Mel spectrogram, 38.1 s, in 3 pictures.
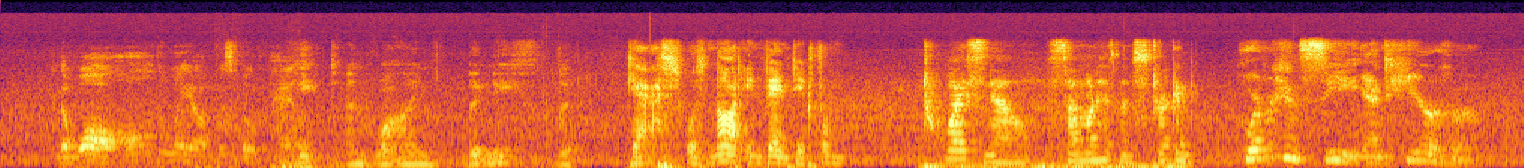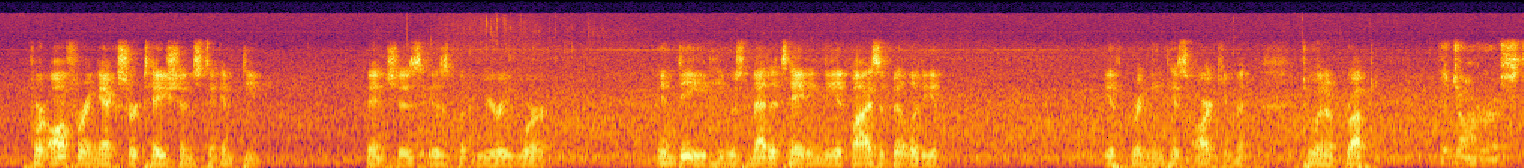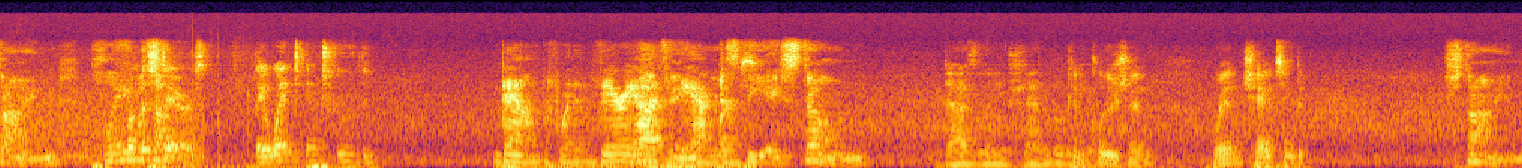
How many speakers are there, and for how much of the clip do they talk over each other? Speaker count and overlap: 6, about 7%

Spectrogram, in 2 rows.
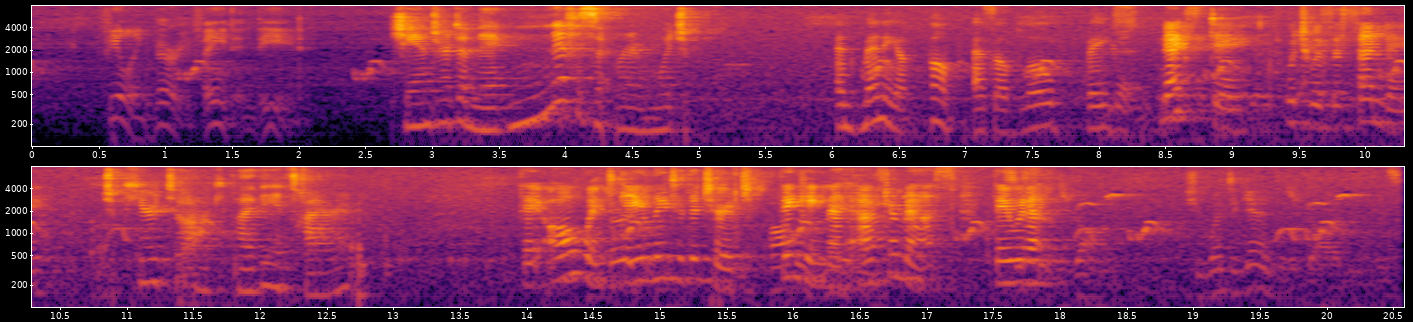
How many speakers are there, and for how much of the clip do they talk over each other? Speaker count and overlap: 5, about 22%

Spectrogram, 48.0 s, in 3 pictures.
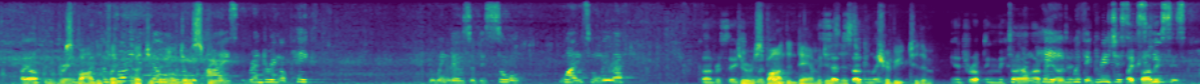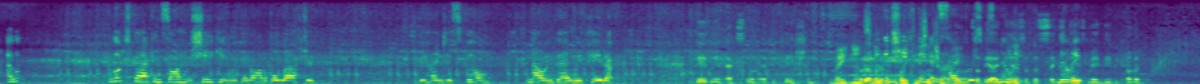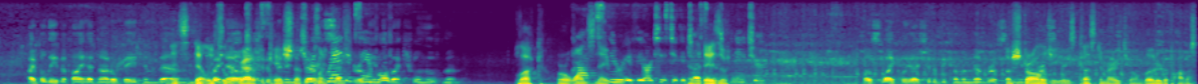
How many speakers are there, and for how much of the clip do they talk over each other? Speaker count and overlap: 3, about 34%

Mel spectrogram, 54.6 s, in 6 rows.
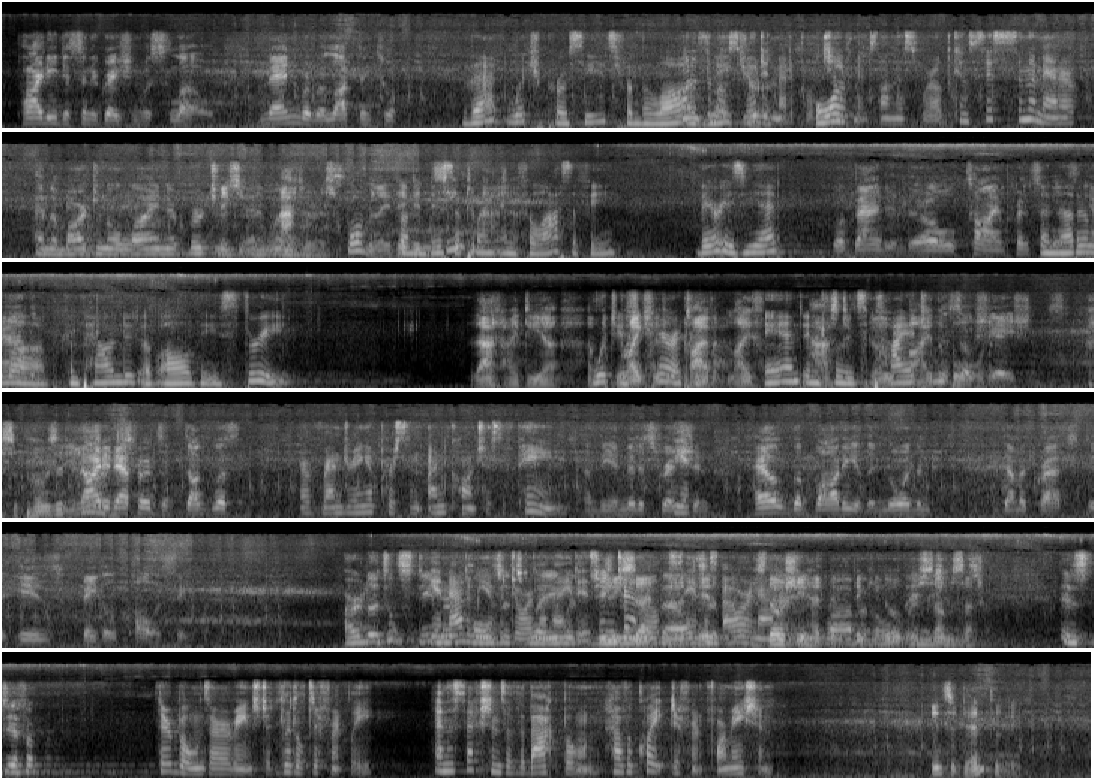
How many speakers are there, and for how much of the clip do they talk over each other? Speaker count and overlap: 5, about 29%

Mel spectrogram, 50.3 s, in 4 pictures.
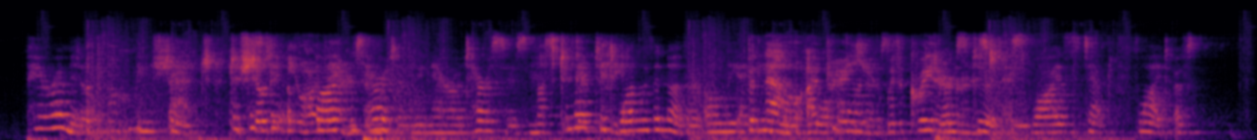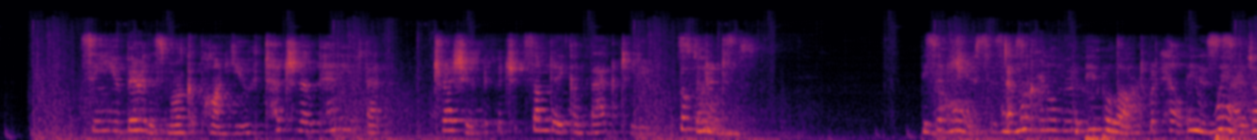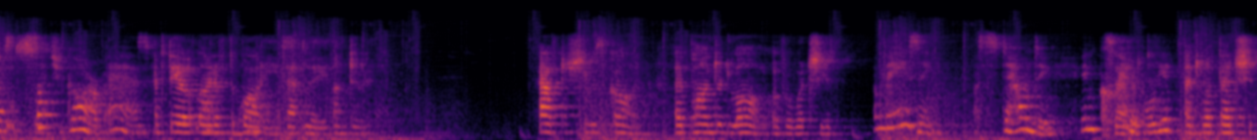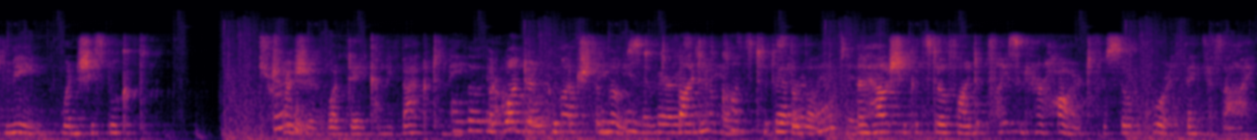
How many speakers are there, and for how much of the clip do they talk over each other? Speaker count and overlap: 2, about 37%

